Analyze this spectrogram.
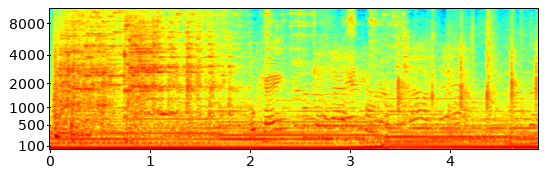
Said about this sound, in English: In about 5 seconds, a waiter's gonna drop a tray of dishes. 5, 4, 3, 2, 1.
